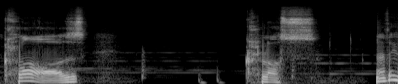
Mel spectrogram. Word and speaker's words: Claus: It is pronounced claus. Claus a claw. A claws. Not close.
